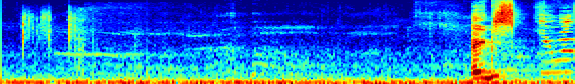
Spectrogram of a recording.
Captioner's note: pained sob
